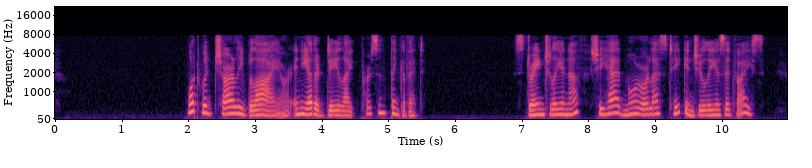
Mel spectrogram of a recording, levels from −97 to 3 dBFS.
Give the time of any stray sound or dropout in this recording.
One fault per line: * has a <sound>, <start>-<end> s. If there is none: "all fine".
all fine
